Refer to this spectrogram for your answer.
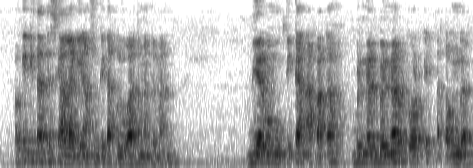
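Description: Fairly quick delivery with fairly even intonation and audible room echo. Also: man. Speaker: product reviewer. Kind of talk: casual product review. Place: home room.

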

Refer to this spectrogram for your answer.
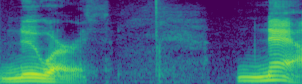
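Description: Very slowly, a man talks against a quiet background. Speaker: bible teacher. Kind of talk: lecture explaining chart. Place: studio. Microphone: lapel.

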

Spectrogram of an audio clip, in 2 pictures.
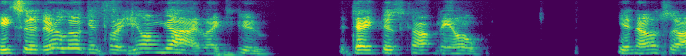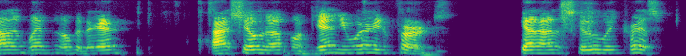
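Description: Speaking with an Alabama accent, a man has a high pitch, a bright, sharp tone and fairly even intonation. He leaves long, frequent pauses. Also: fairly slow pace. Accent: Southern US (Alabama). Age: 80s+. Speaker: retired business owner speaking at public hearing. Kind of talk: public comment at town meeting.

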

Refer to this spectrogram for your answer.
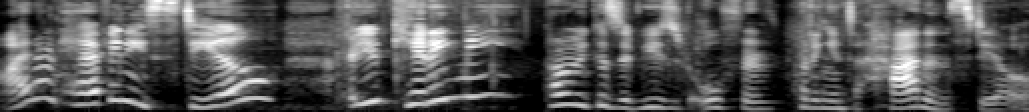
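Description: With a New Zealand accent, a woman speaks very fast at a high pitch with very wide pitch swings. There is noticeable background noise. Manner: frustrated, exasperated.

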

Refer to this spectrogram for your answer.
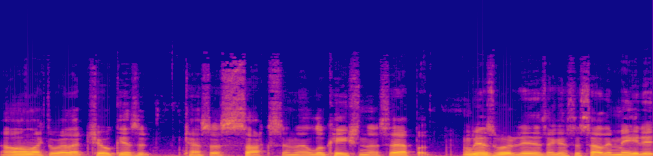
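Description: Here a man speaks at a moderate pace. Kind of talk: casual vlog chat. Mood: relaxed, casual, some swearing. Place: garage. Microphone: phone near.

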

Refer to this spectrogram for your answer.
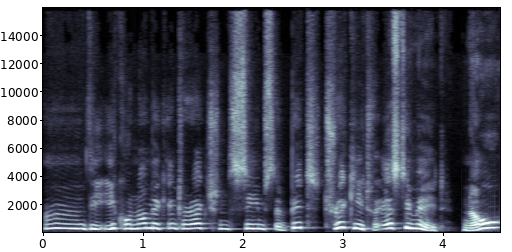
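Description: Using a put-on character voice, a man speaks at a moderate pace with an extremely high pitch.

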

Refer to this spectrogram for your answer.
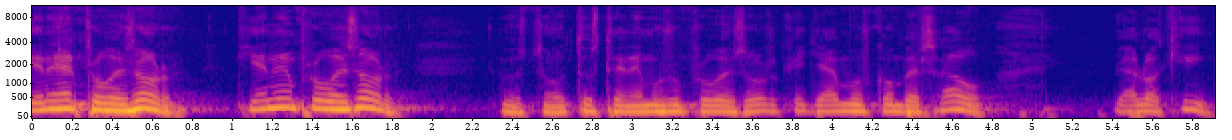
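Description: A man with a fairly high pitch and a dark, mellow tone speaks at a moderate pace, somewhat breathy. His intonation is lively, and the background is quiet. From Antioquia, Colombia. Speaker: retired professor and former executive; retired professor. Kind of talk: panel discussion. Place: hall. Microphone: handheld.

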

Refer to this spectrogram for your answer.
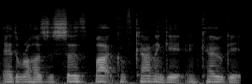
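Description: This is a man's voice. He speaks with a Scottish accent. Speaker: YouTuber reading a book aloud. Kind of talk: reading aloud; casual chat. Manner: halting.

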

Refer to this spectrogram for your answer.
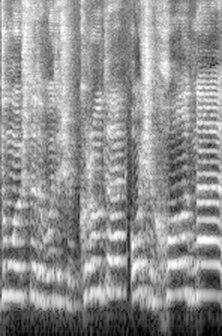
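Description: Amid audible room echo, a woman speaks fairly quickly in a high pitch. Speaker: youtuber. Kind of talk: casual vlog chat. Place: bathroom.

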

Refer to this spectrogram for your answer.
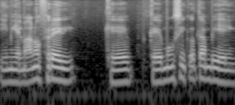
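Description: A man's dark, mellow voice at medium pitch, fairly even in intonation and moderate in pace, with a dry sound and no echo. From Dominican Republic, San Juan de la Maguana; Dominican Republic. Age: 60s. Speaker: pianist and music arranger. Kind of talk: interview. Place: studio. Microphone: lapel.

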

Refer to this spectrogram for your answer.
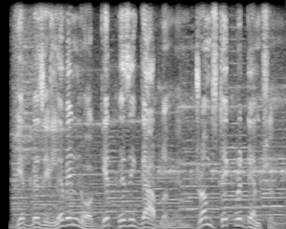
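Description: Music plays behind a man speaking at a fairly slow pace. His pitch swings very widely. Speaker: voice actor. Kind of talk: game trailer read.

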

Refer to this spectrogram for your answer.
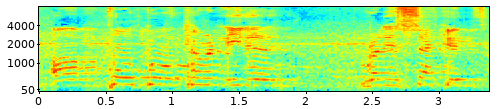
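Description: The speaker keeps a moderate pace over loud background noise. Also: man. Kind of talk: commentary. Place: street.

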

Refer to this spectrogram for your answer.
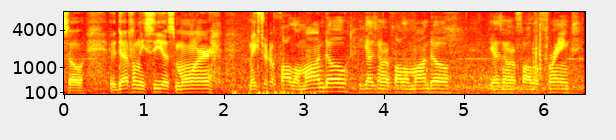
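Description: Very fast speech comes from a man. Noticeable background noise is audible throughout. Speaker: vlogger. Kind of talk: casual vlog chat. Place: street. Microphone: phone near.

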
